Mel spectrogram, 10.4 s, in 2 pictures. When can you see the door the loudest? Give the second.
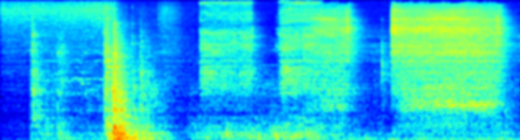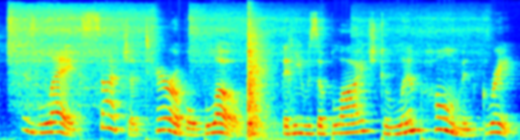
8 s.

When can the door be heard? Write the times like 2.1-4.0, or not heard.
0.3-1.6, 7.5-8.2.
